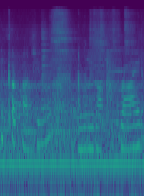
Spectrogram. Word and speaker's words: carpaccio: Beef, how do you pronounce it? Carpaccio. Carpaccio.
